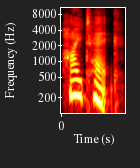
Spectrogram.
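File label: "high tech", English, British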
